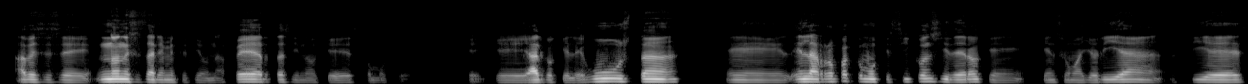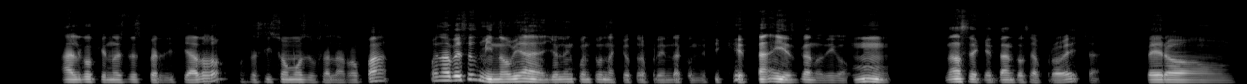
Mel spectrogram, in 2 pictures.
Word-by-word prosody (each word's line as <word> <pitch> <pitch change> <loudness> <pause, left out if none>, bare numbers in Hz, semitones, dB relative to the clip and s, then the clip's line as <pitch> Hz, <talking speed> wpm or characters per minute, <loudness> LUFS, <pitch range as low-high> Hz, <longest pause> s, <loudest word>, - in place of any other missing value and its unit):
a 110 - -4
veces, 110 -2 -4
eh, 100 -2 -6
no 125 +1 +9
necesariamente 110 -3 +2
tiene 100 0 -21
una 95 0 -20
oferta, 115 -1 +1
sino 100 -2 -22
que 100 0 -13
es 100 - -22
como 95 -1 -26
que - - -38 0.6
que - - -24
que 100 0 -9
algo 105 0 +4
que 100 -1 -13
le 95 0 -10
gusta, 130 -1 +5 0.5
eh, 105 -1 -9
en 125 +1 +5
la 125 - +9
ropa 130 +5 -3
como 130 -3 +1
que 110 - -20
sí 115 +2 -10
considero 120 -3 -2
que 100 -5 -19 0.2
que 100 - -18
en 105 - -15
su 105 -1 -20
mayoría 110 0 -4 0.3
sí 115 0 -5
es 110 0 +1 0.6
algo 115 +1 -2
que 115 - -10
no 110 - -4
es 110 - -8
desperdiciado, 110 - -5
o - - -31
sea, 110 -1 -17
sí 115 +2 -16
somos 115 -1 -5
de 105 - -15
usar 100 0 -13
la 105 -1 -14
ropa. 105 +11 -4 0.4
Bueno, 180 +2 -2
a - - +6
veces 200 +4 +3
mi 165 -11 +4
novia, 120 0 +2
yo 115 +2 -6
le 120 - -5
encuentro 115 -1 -9
una 110 -1 -6
que 105 - -13
otra 105 0 -14
prenda 105 +1 -14
con 100 -1 -23
etiqueta 115 +3 -2
y 125 - +7
es 105 0 -5
cuando 110 -3 -6
digo: 100 -1 -16
"Mm, 125 -1 +1 0.6
no 125 +2 +3
sé 120 -2 -5
qué 105 -1 -11
tanto 105 -1 -5
se - - -12
aprovecha", 100 +2 -8 0.5
pero 105 -2 -2
110 Hz, 175 wpm, -24 LUFS, 105-120 Hz, 0.6 s, no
